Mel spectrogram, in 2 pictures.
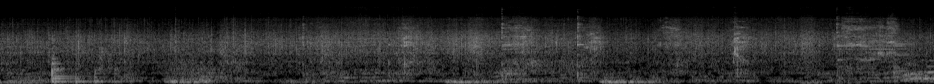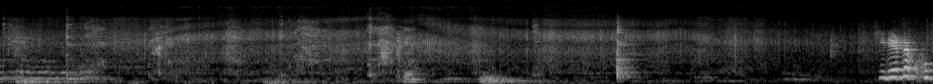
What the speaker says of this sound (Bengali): চিড়েটা খুব সুন্দর করে ভেজে নেওয়া হয়ে গেল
